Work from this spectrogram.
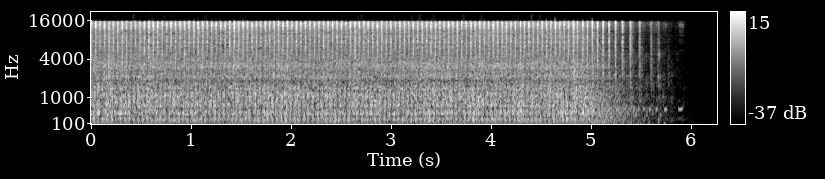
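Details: Craftsman Gold mower, Briggs Quantum 6.75 engine, after new aftermarket spark plug: steady even buzz at constant speed for five seconds, no hesitation or surging, then winds down and stops; runs fine.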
